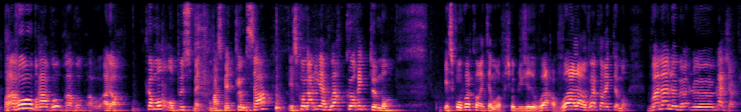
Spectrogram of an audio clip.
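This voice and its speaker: A man's voice: high voice, very animated, a little fast, echoey room, distant mic, a little hiss or hum. A man chatting in a rambling, joking home video, with crude asides and chanted nonsense magic words. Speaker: video host.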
